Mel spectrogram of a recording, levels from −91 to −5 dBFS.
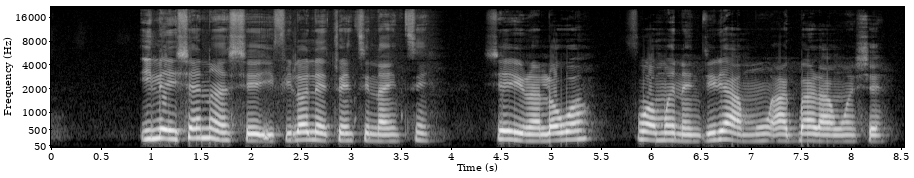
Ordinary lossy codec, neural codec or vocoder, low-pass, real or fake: none; none; none; real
